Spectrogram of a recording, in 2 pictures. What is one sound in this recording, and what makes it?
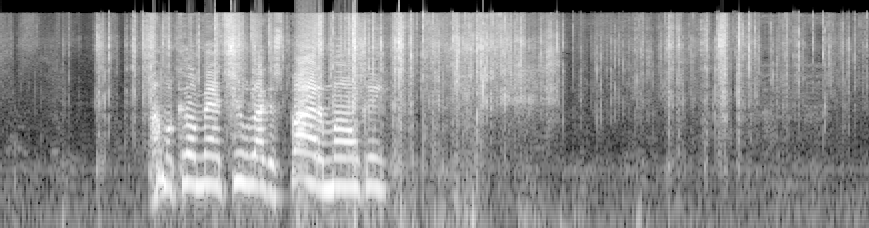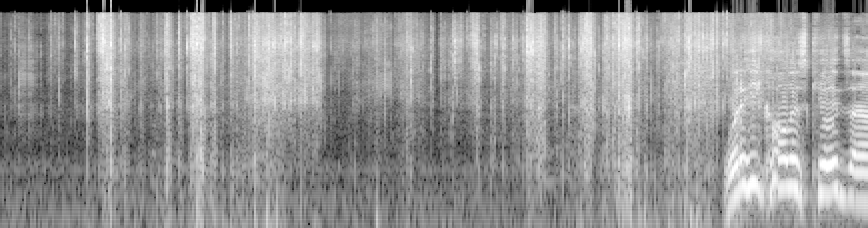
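A foil wrapper crinkles and tears as it is opened by hand.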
